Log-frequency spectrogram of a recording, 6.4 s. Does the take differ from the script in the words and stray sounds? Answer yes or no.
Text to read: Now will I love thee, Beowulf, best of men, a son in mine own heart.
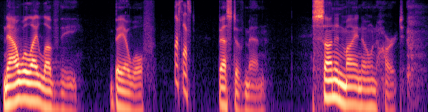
yes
